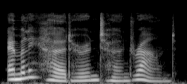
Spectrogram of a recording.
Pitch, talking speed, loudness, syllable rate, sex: 200 Hz, 190 wpm, -19 LUFS, 5.3 syllables/s, female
